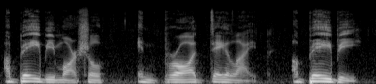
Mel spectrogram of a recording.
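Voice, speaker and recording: A man playing a furious long-haired vigilante who growls and shouts his accusations. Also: fairly low pitch, a little slow, lightly acted. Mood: outraged.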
